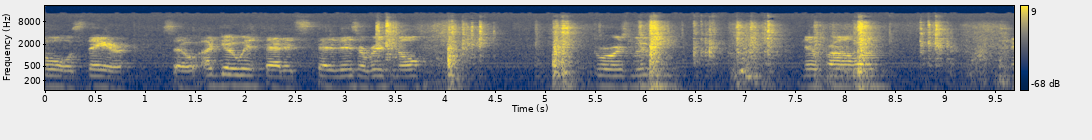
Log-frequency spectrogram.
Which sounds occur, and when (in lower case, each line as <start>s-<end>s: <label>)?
0.0s-9.6s: mechanisms
9.2s-9.6s: drawer open or close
